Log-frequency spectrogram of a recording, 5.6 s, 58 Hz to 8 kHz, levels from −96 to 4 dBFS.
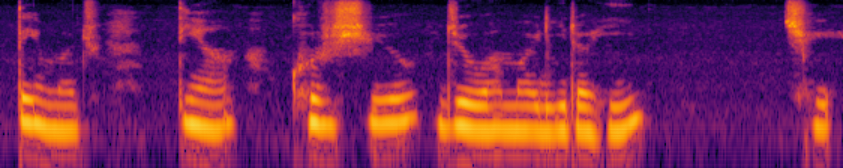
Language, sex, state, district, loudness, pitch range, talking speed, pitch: Gujarati, female, Gujarat, Valsad, -17 LUFS, 180-220 Hz, 75 wpm, 195 Hz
